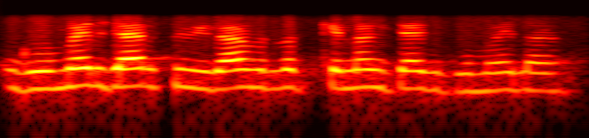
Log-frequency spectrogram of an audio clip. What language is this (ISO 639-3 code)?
mai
